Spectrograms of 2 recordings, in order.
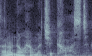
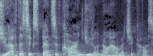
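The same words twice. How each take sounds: First: Subdued reply. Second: Higher-pitched disbelieving question; mock incredulous kid. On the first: Acted. Car owner answering the kid's question, quiet and subdued. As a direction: answer quietly, almost under your breath. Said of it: "The guy goes". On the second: Kid questioning the owner of an expensive car, acted disbelief. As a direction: act a kid amazed at the answer. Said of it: "And he goes".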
